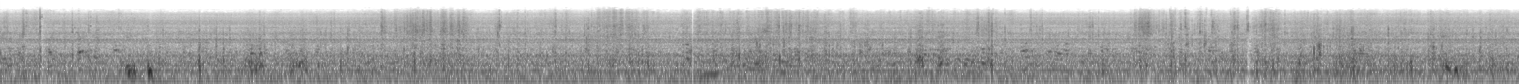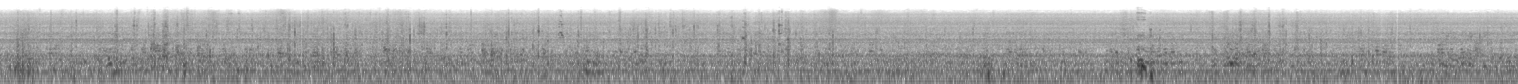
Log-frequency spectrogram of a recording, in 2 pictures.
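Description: Indistinct voices of people chatting in the background, with no one voice up close. A faint, steady high-pitched whine runs underneath, and there are a few light clicks.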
